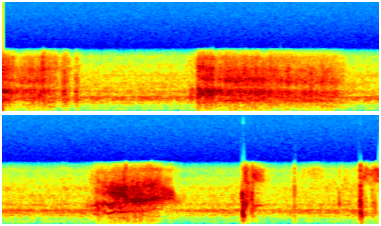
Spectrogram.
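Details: Child's harsh, rough cough: two longer noisy bursts followed by a couple of short sharp coughs.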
